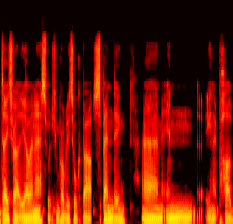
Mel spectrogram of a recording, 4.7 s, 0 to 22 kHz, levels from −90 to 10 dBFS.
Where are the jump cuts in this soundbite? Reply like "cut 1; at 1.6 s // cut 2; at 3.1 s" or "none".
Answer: cut 1; at 1.0 s // cut 2; at 1.8 s // cut 3; at 2.7 s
